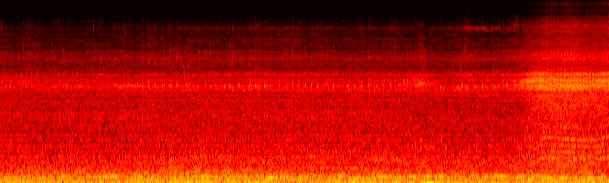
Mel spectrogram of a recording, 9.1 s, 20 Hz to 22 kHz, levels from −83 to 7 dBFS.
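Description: A recording of sounds carries mains buzz from start to finish. It is a steady, raspy buzz sitting fairly close beneath the wanted sound, roughly 15 dB down. The mains here is 60 Hz. Something in the chain, such as a dimmer, a rectifier or a missing shield, is letting sharp switching spikes in twice per cycle. That gives a 120 Hz repetition with a dense stack of 60 Hz harmonics reaching up to several kHz.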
